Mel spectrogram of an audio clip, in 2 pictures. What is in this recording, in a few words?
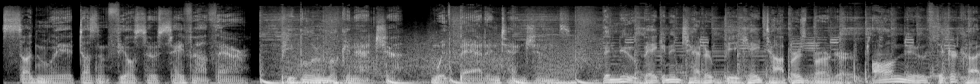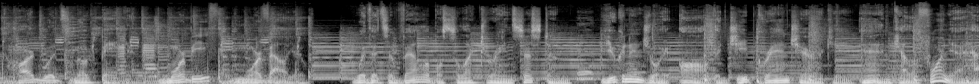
Commercial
